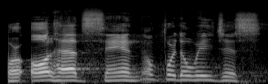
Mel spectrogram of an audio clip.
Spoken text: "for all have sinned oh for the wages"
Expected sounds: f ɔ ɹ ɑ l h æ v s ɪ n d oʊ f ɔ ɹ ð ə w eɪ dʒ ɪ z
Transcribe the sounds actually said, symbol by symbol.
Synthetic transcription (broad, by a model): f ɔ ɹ ɑ l h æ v s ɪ n oʊ f ɔ ɹ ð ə w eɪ dʒ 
